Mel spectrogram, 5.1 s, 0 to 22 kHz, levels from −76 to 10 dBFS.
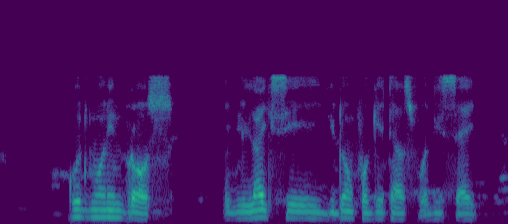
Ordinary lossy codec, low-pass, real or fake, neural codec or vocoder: none; 5.4 kHz; fake; codec, 24 kHz, 6 kbps, HILCodec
